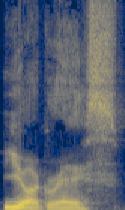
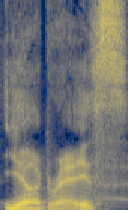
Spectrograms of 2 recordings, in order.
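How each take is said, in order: First: Restrained, lower passive-aggressive goodbye. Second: Mock-angry parting shot. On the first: Acted. Otto taking leave of the king, passive-aggressive. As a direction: say it as a veiled slight. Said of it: "most passive-aggressive goodbye". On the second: Otto saying goodbye before walking off, angry. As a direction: put curt anger into the title. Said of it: "like, an angry".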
